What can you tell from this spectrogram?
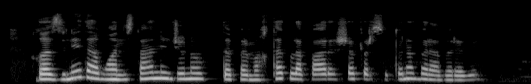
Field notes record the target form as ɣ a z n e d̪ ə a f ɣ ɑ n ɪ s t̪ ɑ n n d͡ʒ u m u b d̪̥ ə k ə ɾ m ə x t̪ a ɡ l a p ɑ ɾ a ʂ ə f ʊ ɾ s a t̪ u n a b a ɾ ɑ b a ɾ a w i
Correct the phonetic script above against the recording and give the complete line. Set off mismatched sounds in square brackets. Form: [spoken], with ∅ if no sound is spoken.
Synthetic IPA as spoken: ɣ a z n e d̪ ə a f ɣ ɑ n ɪ s t̪ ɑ n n d͡ʒ u [n] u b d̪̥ ə [p] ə ɾ m ə x t̪ a ɡ l a p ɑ ɾ a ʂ ə f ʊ ɾ s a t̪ u n a b a ɾ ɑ b a ɾ a w i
